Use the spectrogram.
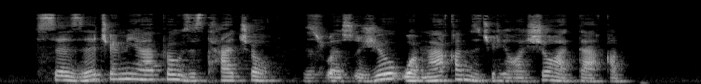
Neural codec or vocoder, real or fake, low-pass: none; real; 10.8 kHz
